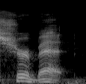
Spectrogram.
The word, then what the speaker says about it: sherbet: sherbet yeah actually it's sherbet there's no R in the word sherbet I've always pronounced it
